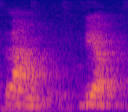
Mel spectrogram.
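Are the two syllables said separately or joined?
separately. The two syllables are said separately with a break. The speaker calls it wrong. "we don't say"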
